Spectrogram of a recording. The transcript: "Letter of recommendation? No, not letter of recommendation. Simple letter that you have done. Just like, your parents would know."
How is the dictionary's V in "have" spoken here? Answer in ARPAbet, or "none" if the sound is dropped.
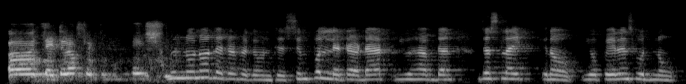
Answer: V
